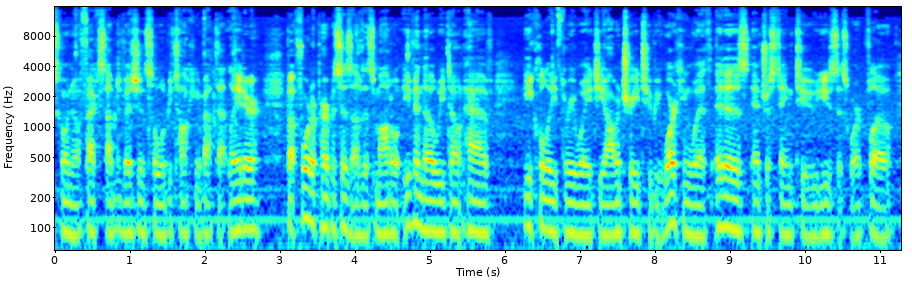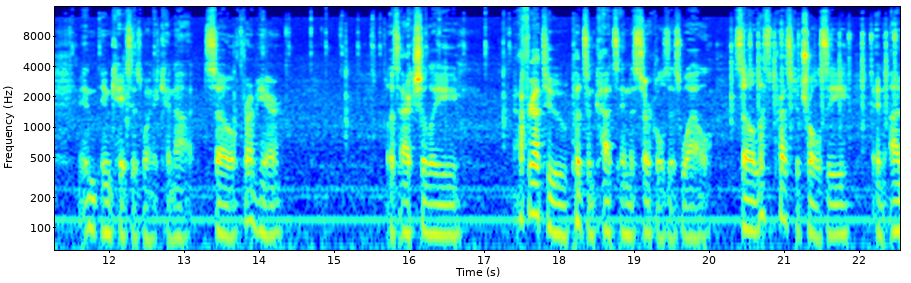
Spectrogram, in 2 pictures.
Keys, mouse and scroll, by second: 0.0 middle click, 1.2 shift+scroll down 1, 1.6 middle click, 2.5-3.6 scroll up 1, 4.0-11.5 middle drag, 11.5 middle click, 13.3 scroll down 1, 13.8 middle click, 13.9 middle click, 19.8-20.2 scroll down 1, 20.4 z.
